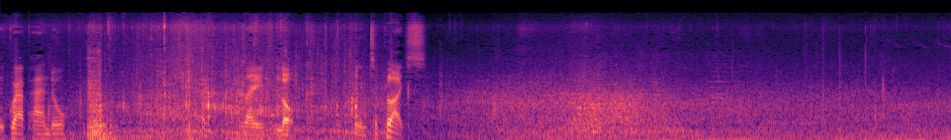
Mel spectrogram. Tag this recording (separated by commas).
Vehicle, Speech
